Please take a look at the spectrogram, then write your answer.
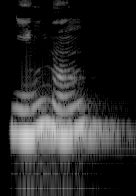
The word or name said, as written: ningmeng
